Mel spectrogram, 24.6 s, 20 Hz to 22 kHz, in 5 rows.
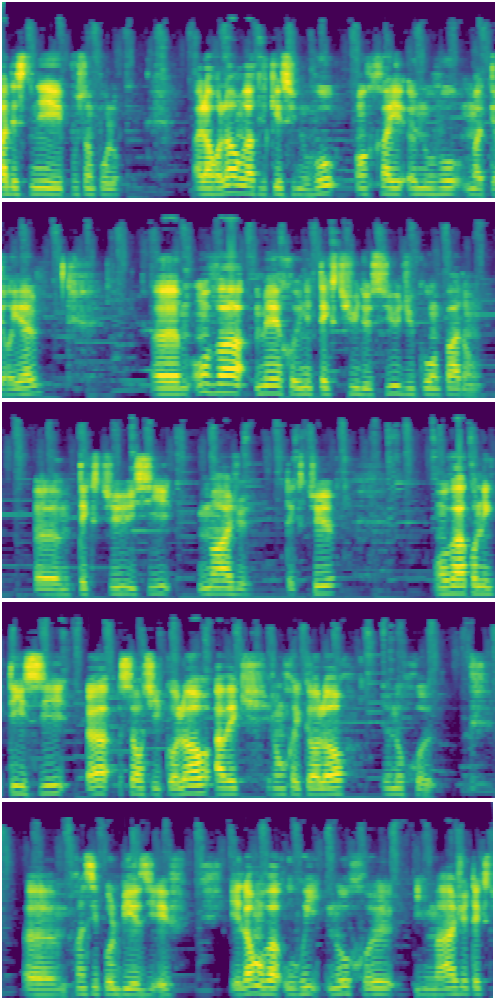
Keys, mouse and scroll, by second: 1.0-2.7 scroll down 1, 2.7-22.9 drag.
